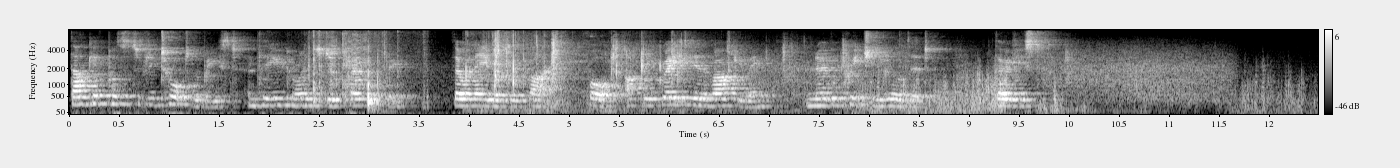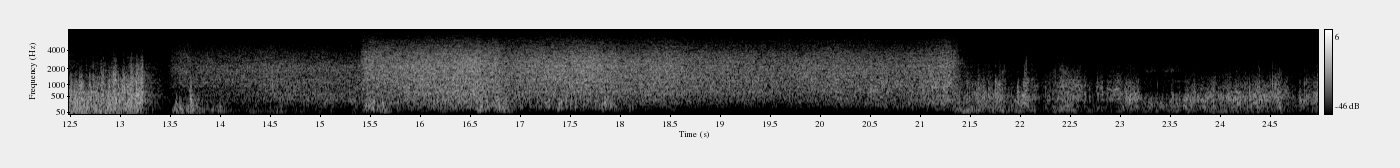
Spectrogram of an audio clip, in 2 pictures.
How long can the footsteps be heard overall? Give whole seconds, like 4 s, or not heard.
8 s.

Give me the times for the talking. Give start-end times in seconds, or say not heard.
0.0-9.7.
